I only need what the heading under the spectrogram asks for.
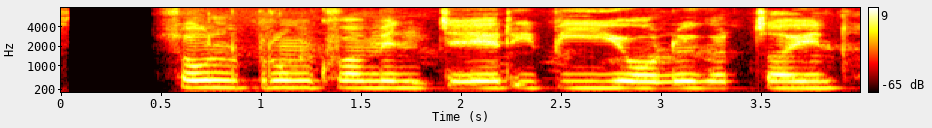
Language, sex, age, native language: Icelandic, male, 12, Icelandic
